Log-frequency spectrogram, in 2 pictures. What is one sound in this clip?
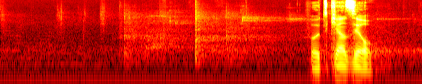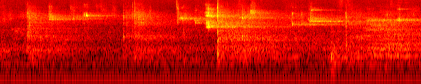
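A tennis ball is struck with a racket several times in a rally.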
